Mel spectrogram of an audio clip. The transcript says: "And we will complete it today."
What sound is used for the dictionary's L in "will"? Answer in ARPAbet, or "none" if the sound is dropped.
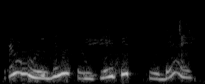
N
